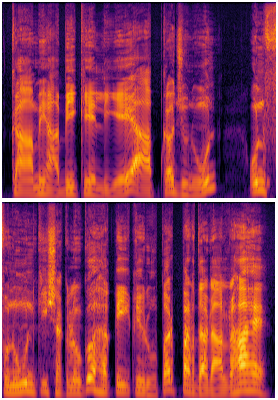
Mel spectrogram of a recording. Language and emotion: Urdu, disgusted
